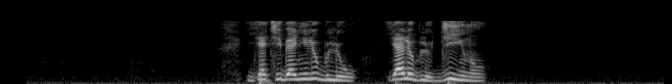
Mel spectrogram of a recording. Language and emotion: Russian, angry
